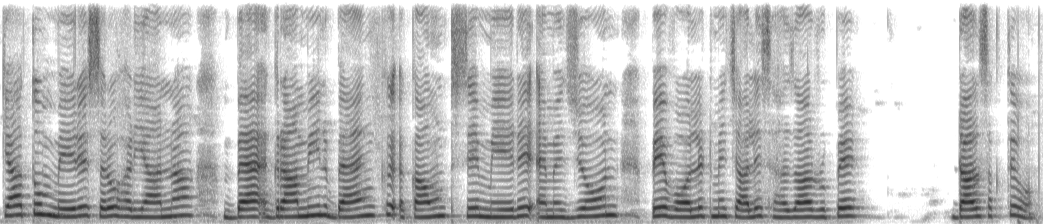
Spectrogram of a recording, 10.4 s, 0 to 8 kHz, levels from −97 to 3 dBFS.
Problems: none marked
